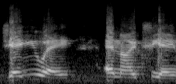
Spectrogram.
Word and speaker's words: Juanita: It's not a W, it's J, it's a Spanish name. People love to tell me how to pronounce my own name in Spanish. Juanita, like Anita, but Ju at the beginning.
